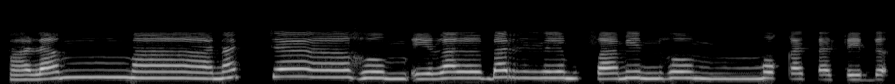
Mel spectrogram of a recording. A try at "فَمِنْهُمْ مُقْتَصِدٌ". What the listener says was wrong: Pendek ya di situ, muqtasid.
